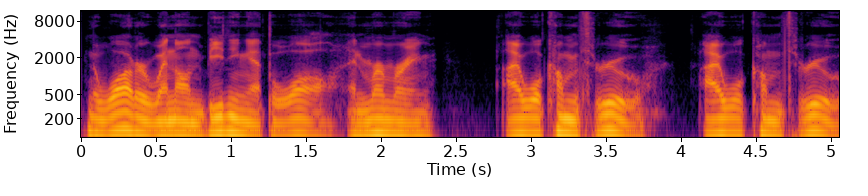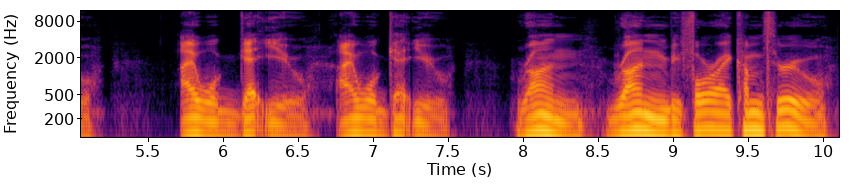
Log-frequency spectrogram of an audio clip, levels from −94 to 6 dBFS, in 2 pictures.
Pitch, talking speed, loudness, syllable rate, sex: 95 Hz, 185 wpm, -17 LUFS, 4.8 syllables/s, male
